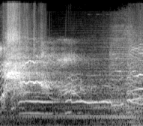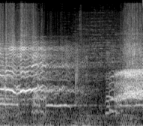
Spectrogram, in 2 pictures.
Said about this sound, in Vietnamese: Đứa trẻ đó dường như cũng phát hiện ra cô đang tìm nó. Nó liền khóc òa lên.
